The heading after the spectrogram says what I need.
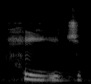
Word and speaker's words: page: t-l-e and next is page repeat good a g i know it sounds like j it's followed by an e because it's an a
